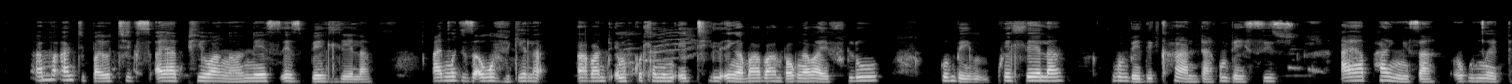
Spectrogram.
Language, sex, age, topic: North Ndebele, male, 36-49, health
